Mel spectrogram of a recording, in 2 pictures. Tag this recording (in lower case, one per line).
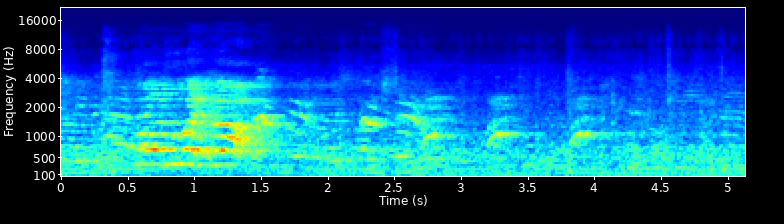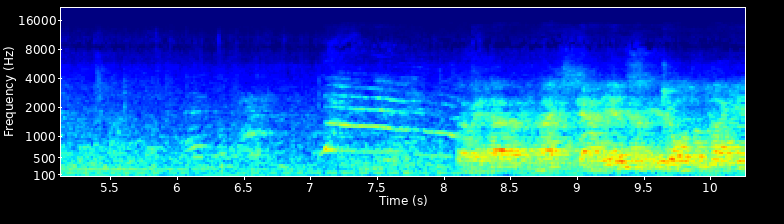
inside a public space
speech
